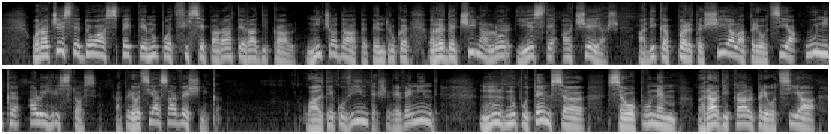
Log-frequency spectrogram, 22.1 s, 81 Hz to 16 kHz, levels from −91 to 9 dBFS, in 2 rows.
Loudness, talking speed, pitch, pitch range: -24 LUFS, 110 wpm, 165 Hz, 130-190 Hz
